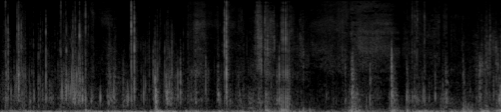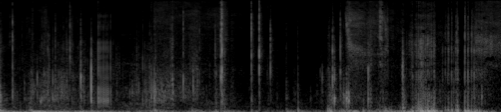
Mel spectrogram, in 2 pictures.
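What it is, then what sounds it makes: Glossy paper magazine pages. Fingertips in fingerless gloves rub and turn the thin pages of an open glossy paper magazine with catalog pages of small pictures, lying flat on a table. Plastic air-pillow packaging sits at the edge. Soft papery rustles, crinkles and crisp page-flip snaps come in quick, dense bursts, over a low, steady rumble.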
